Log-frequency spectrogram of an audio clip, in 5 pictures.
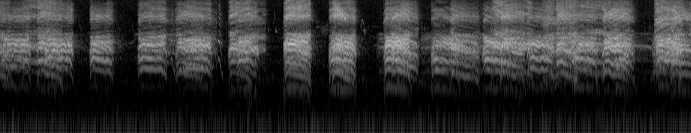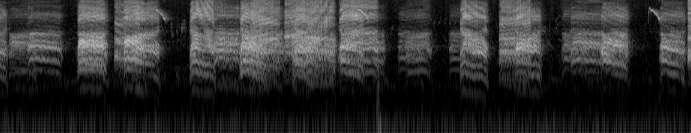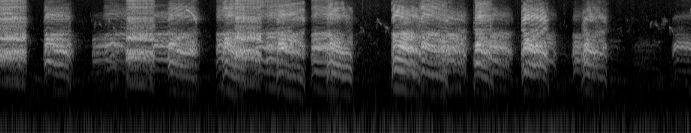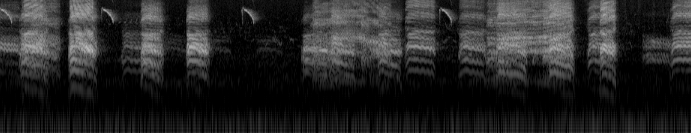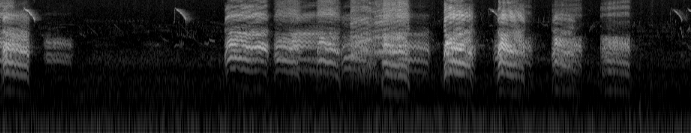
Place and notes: Green Ln, Malton, UK - crows ... cawing ... rasping ... croaking ...
crows ... cawing ... rasping ... croaking ... lavaler mics clipped to trees ... loose flock of crows flapped ... glided ... landed ... close to the mics ... bird calls ... song ... yellow wagtail ... whitethroat ...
